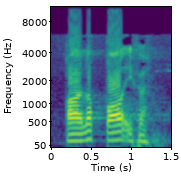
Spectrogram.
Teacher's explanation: التاء تقلب طاء عند إدغامها · Term: الإدغام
